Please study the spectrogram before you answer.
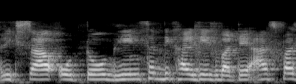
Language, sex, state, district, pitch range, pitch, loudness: Bhojpuri, female, Uttar Pradesh, Ghazipur, 230-240 Hz, 230 Hz, -16 LUFS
